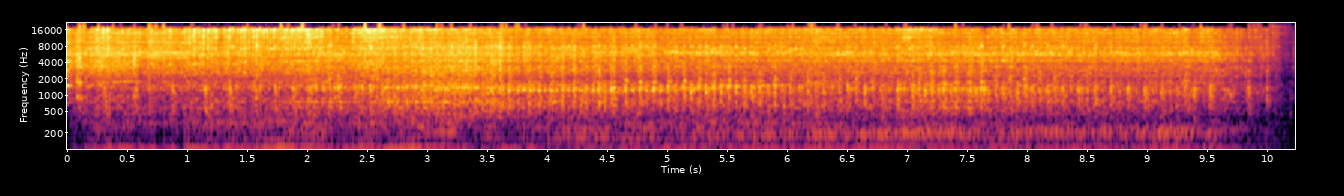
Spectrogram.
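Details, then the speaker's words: Friend's car on a road trip with really gnarly noises from the bottom end: rough-running engine with uneven deep knocking under a heavy rattle, definitely bottom end; car left behind, cause not confirmed. "So Kale's car has some really gnarly noises coming from the bottom end. I'll let you listen to that real quick."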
